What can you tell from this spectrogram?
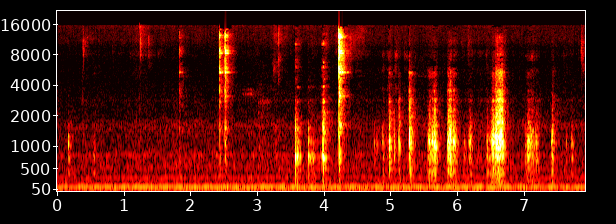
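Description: A steel spoon clinking against a drinking glass full of ice cubes in scattered light clinks as a drink is poured slowly over the back of the spoon, over a steady low hum.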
